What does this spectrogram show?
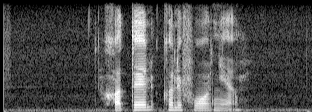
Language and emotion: Russian, neutral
